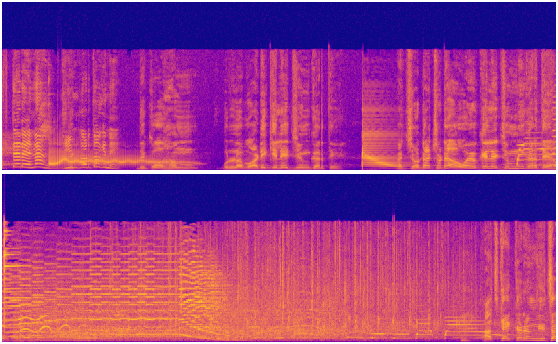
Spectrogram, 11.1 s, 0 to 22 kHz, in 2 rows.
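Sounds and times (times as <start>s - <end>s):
rising comic tone effect: 5.2s - 8.3s.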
